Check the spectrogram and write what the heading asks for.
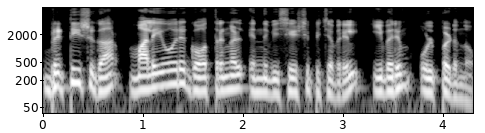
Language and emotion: Malayalam, neutral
